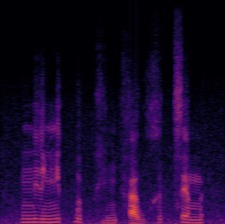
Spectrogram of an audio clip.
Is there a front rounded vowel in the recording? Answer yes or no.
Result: no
